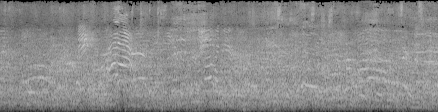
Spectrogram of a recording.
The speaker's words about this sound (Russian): Вот тут дети играют такие аттракциончики.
